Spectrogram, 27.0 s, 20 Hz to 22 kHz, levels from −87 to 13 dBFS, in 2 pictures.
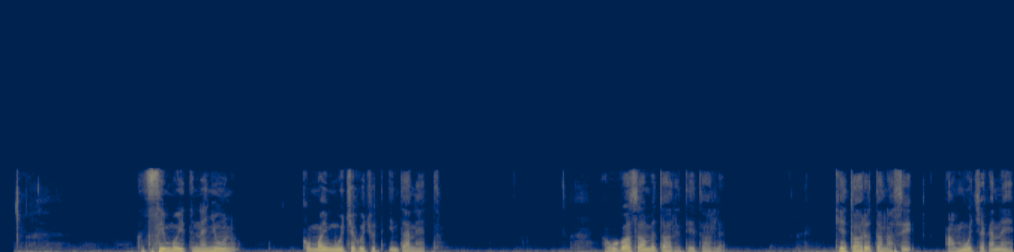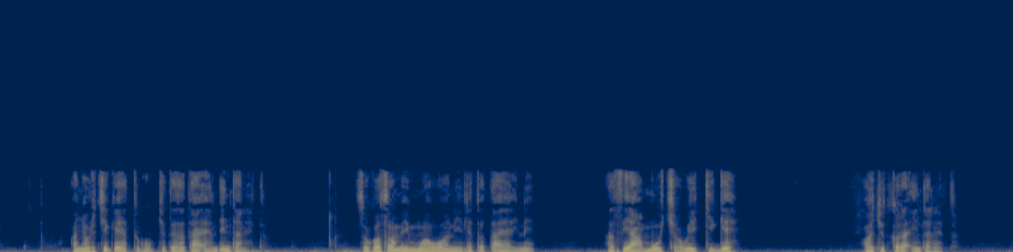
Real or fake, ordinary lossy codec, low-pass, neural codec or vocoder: real; MP3, 48 kbps; 7.2 kHz; none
